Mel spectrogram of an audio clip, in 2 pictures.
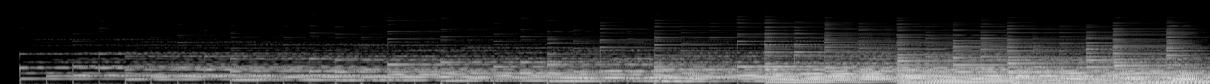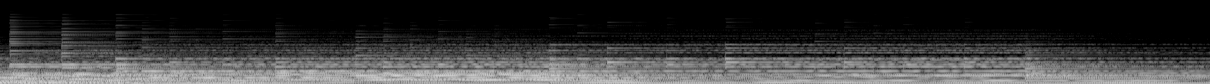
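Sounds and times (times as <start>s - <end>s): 
analog electric piano with YAMAHA MU90 DX: 0.7s - 24.1s.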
